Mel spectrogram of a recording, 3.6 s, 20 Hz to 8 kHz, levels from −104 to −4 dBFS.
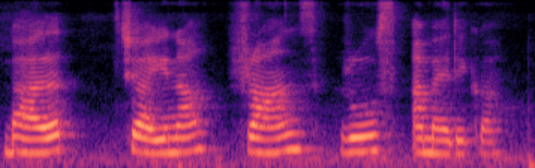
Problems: none marked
